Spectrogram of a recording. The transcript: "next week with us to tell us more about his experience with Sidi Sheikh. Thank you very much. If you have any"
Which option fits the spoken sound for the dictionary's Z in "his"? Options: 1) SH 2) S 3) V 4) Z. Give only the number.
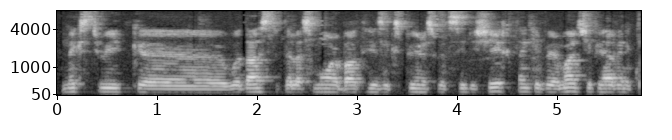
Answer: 4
